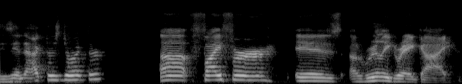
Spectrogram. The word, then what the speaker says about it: Pfeiffer: Pfeiffer. Yeah, tell me about him and his style, and how was he on the set? What kind of director was he? Is he an actor's director? Pfeiffer is a really great guy, and he had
